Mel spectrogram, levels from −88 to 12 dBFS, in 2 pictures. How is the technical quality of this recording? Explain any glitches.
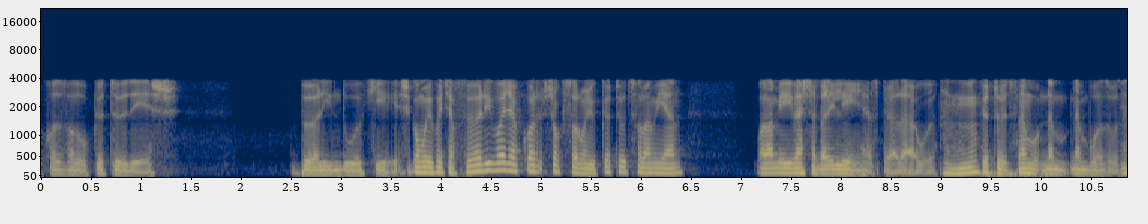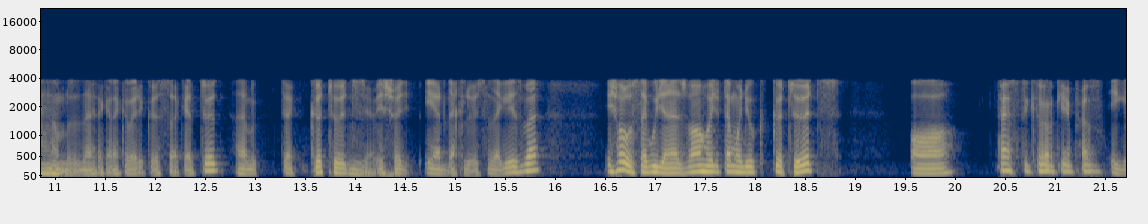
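The recording is technically sound, with no glitches anywhere in the signal.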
